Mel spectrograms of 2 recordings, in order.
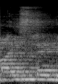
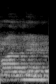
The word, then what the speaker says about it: island: अब ये ISLAND, ये आइसलैंड नहीं है, ये आइलैंड पढ़ा जाएगा, इसकी सही प्रोनाउंसिएशन है आइलैंड।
